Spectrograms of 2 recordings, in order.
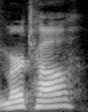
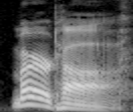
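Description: First: The name is said in a plain accent. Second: The name is said in a Southern accent.

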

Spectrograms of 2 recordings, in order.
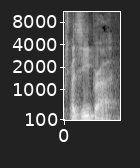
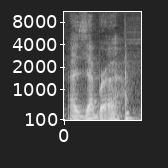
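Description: First: Zebra is said the usual American way. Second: Zebra is said the Canadian way.

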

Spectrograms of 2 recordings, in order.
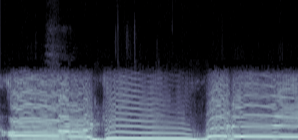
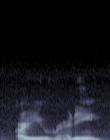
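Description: First: It is said loudly, with great enthusiasm. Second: It is said flatly, without enthusiasm.

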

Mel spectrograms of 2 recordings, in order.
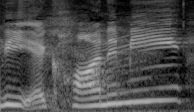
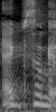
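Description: First: The word is pronounced clearly and normally. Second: The word is pronounced in a garbled way. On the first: This is the intended word. The speaker calls it right. "I meant to say the economy" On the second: This is the slip that actually came out. The speaker calls it wrong. "what came out was not economy. It was like economy"

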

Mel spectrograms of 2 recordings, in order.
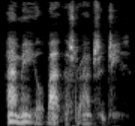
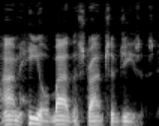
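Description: First: It is said in a very weak voice. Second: It is said in a strong, steady voice.

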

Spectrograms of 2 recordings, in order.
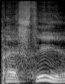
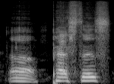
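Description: First: The final s sound is silent. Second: The final s sound is pronounced.

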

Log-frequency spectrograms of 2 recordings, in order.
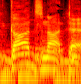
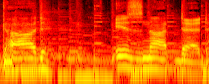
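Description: First: God and is are joined into God's. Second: God and is are said as separate words. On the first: The speaker calls it right. "it was a contraction" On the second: The speaker calls it wrong. "I said that wrong"

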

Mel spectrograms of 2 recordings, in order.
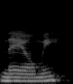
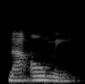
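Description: First: The name is said with an American pronunciation. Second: The name is said with a Dutch pronunciation. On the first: "in America, it's Naomi" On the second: "the Dutch say Naomi"

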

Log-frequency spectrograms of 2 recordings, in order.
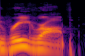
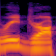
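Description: First: The word has no d sound before the r. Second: The word has a d sound before the r. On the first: "He'd say re-rop" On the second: "he would never say re-drop"

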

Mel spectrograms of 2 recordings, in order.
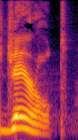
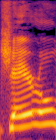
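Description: First: The name ends with a T sound. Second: The name ends with a D sound. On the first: "It's Gerald" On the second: "It's like Gerald, but a T"

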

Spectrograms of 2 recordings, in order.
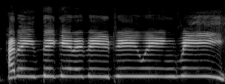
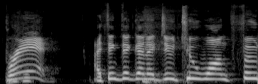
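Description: First: It is said in an exaggerated Australian accent. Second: It is said without an Australian accent. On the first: "Are you asking for my Australian accent?" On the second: "That wasn't my Australian"

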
